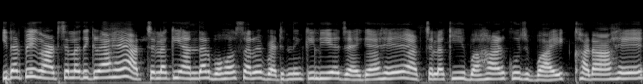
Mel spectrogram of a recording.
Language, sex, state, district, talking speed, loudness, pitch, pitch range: Hindi, female, Bihar, Gaya, 195 wpm, -13 LUFS, 270 Hz, 245-290 Hz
